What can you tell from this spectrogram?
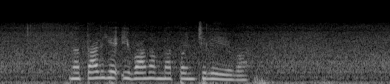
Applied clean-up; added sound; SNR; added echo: none; none; none; none.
